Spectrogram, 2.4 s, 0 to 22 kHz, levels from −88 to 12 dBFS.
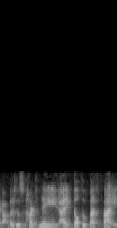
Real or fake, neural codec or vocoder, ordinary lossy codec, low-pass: fake; codec, 16 kHz in and 24 kHz out, 0.6 kbps, FocalCodec, streaming, 4096 codes; MP3, 48 kbps; 5.4 kHz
